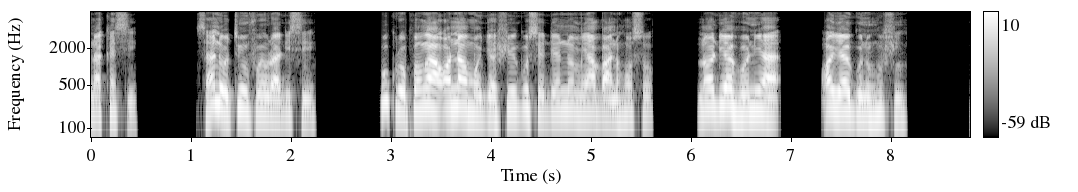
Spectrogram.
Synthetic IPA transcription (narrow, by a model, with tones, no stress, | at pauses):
nã˦kʰã˦sḛ˨ | sã˦nã˨o˨tʰũ˦m˨fu˨˦æ˦˨wa˨dɪ˦se˨ | wʊ˦kʰu˨ɾo˨pʰɔ̃˦na˨ɔ˦nã˦m˨mɔ̃˨d͡ʑæ˨ɕᶣɪ˦e˦ɡʊ˦se˨dɪ˦nʊ̃˦mɪ̃˨˦a˦ba˨nɪ̃˨ɦʊ̃˦sʊ˦ | nã˦ɔ˦dɪ˦æ˦ɦo˨˦nĩ˦a˨ | ɔ˦jɛ˨æ˦ɡũ˨nʊ̃˨ɦʊ̃˦fĩ˦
